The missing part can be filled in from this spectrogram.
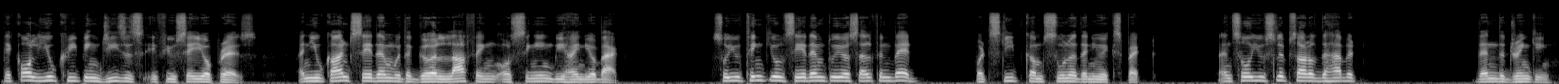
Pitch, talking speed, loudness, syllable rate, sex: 140 Hz, 200 wpm, -17 LUFS, 5.3 syllables/s, male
